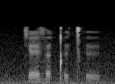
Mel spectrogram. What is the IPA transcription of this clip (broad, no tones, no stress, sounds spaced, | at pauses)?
c ɛ z ɐ ǃ ɘ ǀʰ ɘ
